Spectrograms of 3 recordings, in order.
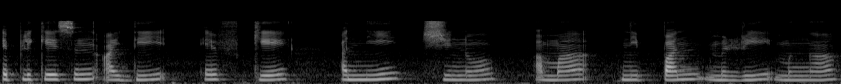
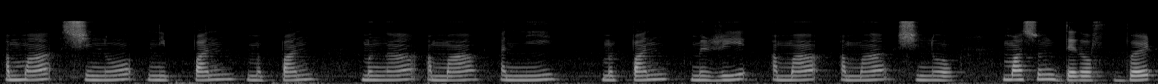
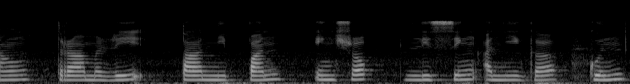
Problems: none marked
